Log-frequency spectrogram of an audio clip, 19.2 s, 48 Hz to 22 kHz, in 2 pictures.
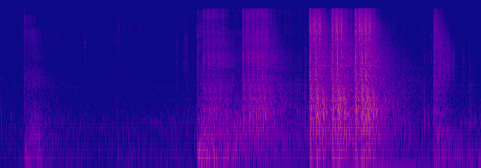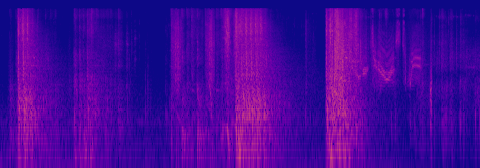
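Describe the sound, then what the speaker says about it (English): Gunfire in the shooter game CS:GO on the Dust 2 map, loud bursts of rapid shots in several clusters separated by short pauses, punchy and close. "The bullets went, like, pop, pop, pop, pop."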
